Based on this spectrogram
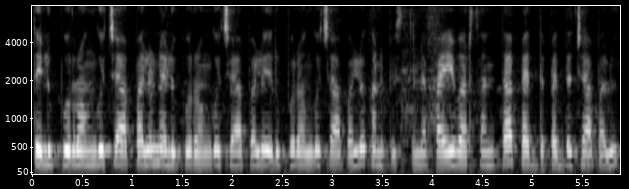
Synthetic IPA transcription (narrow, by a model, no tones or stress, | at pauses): t̪e̞lupuɾɐŋɡut͡ʃaːpɐlunelupuɾɐŋɡut͡ʃɛːpɐluiɾupuɾɐŋɡut͡ʃaːpɐlukɐnipist̪unːɐpɐjʋɐɾsɐnt̪aːpɛd̪ːɐpɛd̪ːɐt͡ʃɛːpɐlu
